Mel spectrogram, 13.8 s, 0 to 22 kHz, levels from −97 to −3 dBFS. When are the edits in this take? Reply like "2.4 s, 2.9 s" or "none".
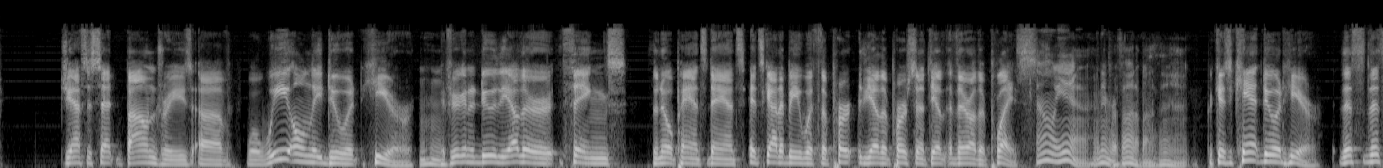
2.4 s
